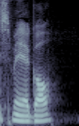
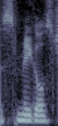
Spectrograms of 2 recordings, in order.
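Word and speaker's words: Sméagol: I would say Smeagol. – Okay. – I think the accent is on the E, and I would say it's Smeagol.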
